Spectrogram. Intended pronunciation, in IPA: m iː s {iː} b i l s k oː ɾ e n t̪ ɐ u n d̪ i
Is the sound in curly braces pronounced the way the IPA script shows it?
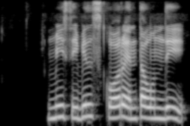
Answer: no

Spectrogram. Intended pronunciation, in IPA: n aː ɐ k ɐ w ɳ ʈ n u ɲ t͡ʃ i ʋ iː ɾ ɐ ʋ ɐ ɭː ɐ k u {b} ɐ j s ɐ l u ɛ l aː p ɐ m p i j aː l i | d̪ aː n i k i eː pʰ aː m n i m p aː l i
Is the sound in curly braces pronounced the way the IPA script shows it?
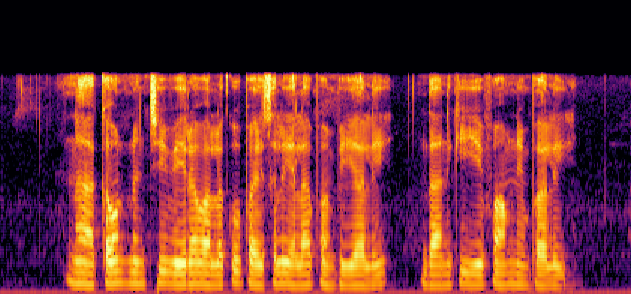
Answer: no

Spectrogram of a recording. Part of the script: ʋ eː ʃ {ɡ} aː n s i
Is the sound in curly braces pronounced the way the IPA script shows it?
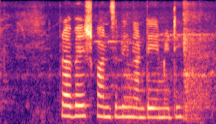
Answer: no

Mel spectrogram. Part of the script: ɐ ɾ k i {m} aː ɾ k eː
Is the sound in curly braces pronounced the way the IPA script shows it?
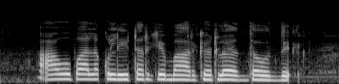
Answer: yes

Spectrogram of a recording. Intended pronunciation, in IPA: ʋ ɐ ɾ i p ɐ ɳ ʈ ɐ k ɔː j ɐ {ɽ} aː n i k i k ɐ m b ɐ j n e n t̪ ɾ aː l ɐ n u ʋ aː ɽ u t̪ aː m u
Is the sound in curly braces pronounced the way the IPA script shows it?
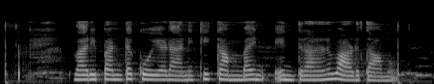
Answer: yes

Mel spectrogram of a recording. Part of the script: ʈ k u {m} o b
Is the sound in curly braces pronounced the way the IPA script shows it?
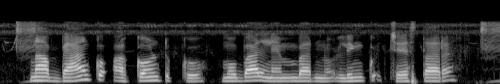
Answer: yes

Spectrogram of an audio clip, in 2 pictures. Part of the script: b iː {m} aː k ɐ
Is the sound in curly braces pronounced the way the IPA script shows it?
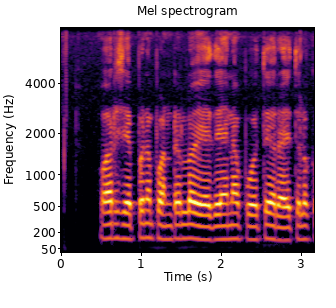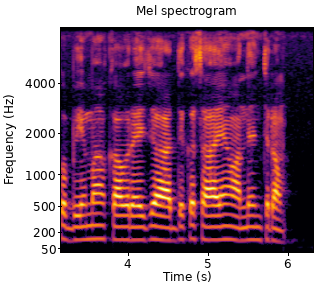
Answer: yes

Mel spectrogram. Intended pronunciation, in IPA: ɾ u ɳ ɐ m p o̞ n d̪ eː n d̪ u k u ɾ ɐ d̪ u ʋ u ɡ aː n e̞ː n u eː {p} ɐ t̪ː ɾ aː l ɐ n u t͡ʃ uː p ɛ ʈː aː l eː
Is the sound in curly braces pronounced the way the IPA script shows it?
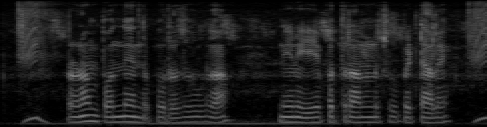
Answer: yes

